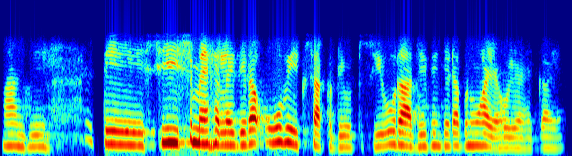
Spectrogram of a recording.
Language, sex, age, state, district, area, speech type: Punjabi, female, 45-60, Punjab, Patiala, rural, conversation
